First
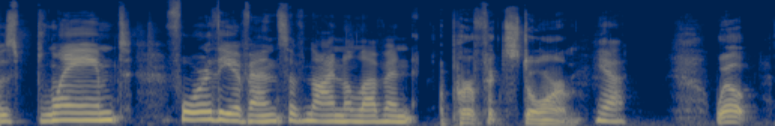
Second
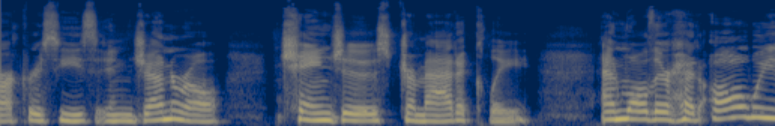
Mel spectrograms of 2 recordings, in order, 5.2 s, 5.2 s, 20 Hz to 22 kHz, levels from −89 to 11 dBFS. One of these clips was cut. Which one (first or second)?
first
